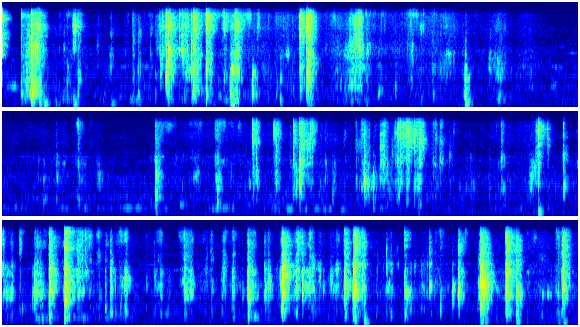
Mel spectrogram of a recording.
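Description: Hands opening a sealed trading-card box: cardboard flaps, wrapping and a foil-wrapped card pack crinkling, rustling and tapping in irregular bursts, with a short lull partway through.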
